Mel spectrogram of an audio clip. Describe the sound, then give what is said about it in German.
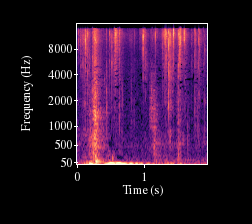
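Crinkling and tearing of a Pokémon trading card pack's wrapper as it is torn open, a few bright rustling bursts of crackly, papery noise across two seconds, with no talk. “Okay, ich mache so lange das erste Pack auf.”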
